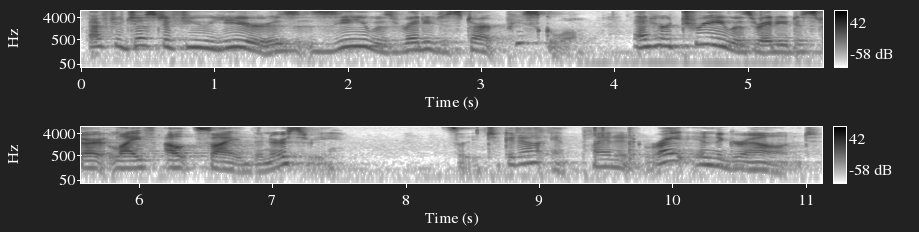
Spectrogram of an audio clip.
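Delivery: lively storybook read-aloud; picture book read to a group of children. Acted. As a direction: read it like storytime for little kids.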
